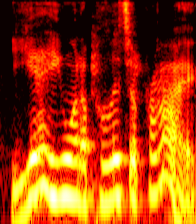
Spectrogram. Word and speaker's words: Pulitzer Prize: Didn't Kendrick Lamar win the, I want to, it's pronounced the Pulitzer Prize.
